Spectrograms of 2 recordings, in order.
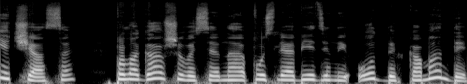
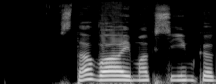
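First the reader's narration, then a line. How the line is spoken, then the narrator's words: Gentle tone. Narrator (Russian): говорил ласковым тоном матрос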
